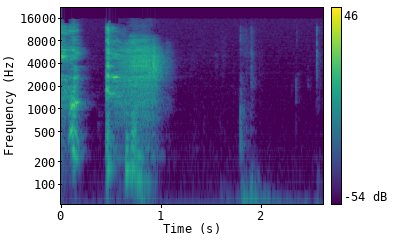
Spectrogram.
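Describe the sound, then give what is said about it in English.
Harsh, raspy throat clearing in a few bursts: a short one, then a longer, louder rasp, and after a pause a fainter, softer one. “Yeah, just had to clear out the old throat.”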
